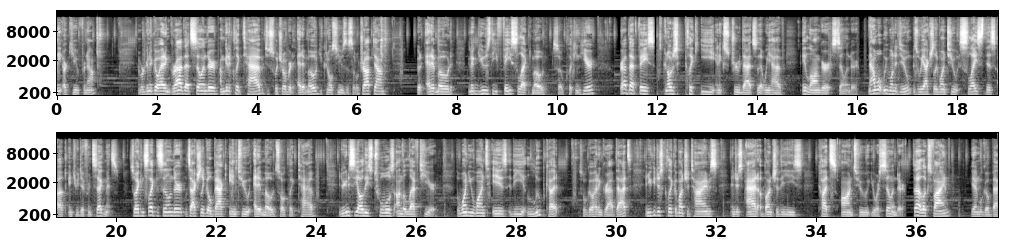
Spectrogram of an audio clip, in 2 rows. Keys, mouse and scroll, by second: 0.1 click, 0.8 Delete, 1.8 click, 2.2 middle click, 3.0 scroll up 1, 6.6 Tab, 7.1 middle click, 8.1 click, 10.9 click, 11.4-11.9 scroll down 2, 11.9 e, 14.8 click, 15.1-15.6 scroll down 2, 15.6 middle click, 16.0 scroll up 2, 16.4 shift+middle click, 20.1 Tab, 20.1 click, 20.1 q, 20.4 click, 22.4 Tab, 29.1 click, 30.4 click, 31.5-32.8 drag, 33.0-34.5 drag, 34.7-35.9 drag, 35.9 middle click, 37.3 click.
